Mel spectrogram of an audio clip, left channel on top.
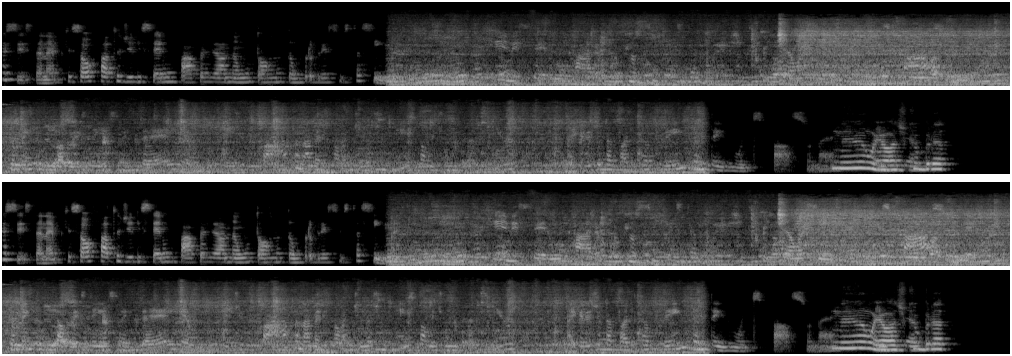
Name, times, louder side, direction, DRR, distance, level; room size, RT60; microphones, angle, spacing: voice 1, 0.0-4.6 4.9-7.0 7.6-15.2 15.7-18.4 18.8-19.3, right 3 dB, 80° right, 1.1 m, -34 dB
sound 1, 3.8-17.1, right 1 dB, 25° right, 3.2 m, -28 dB
voice 2, 18.4-19.5, equal, 45° right, 1.2 m, -25 dB
6.8 x 2.3 x 3.4 m
head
